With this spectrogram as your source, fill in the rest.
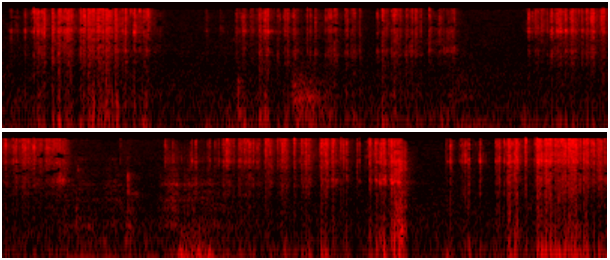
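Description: Long nails scratch and strum the bristles of a round hair brush with a metal barrel, making dry, bristly rasps with a bright, hissy top. Short flicking strokes come in quick bursts over a soft low rumble, with a few louder strums near the end.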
